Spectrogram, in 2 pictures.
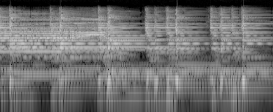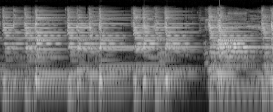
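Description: Steel-string acoustic guitar strummed in a steady rhythm, the chords ringing between strokes. The strumming dies down briefly near the end, then starts again.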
